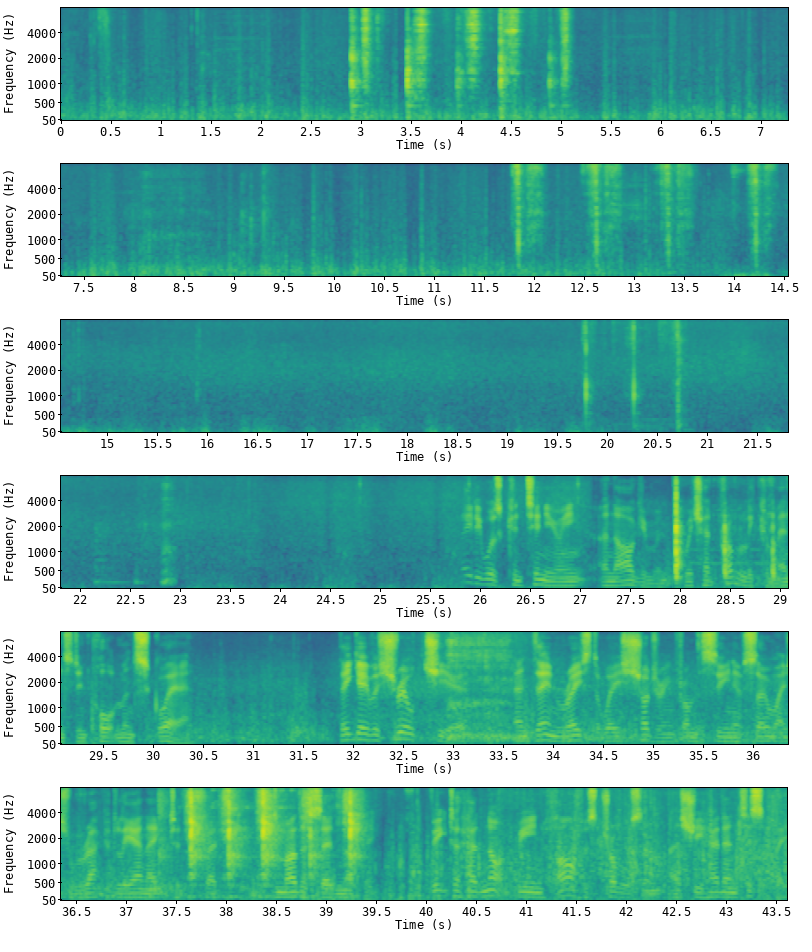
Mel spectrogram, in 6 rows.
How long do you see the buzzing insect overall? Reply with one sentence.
The buzzing insect can't be heard in this clip.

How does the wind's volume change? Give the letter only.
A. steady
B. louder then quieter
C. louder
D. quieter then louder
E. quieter
D.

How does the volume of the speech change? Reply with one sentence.
The volume of the speech stays about the same.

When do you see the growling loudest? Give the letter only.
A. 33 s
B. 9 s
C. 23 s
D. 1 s
A.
